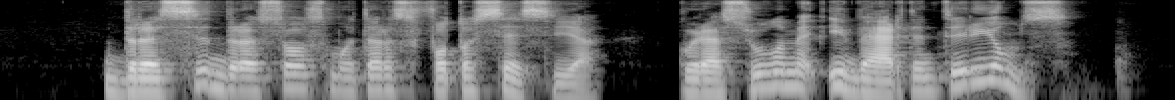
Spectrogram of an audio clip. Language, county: Lithuanian, Vilnius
